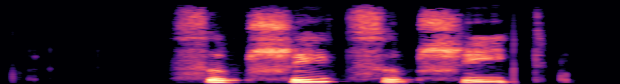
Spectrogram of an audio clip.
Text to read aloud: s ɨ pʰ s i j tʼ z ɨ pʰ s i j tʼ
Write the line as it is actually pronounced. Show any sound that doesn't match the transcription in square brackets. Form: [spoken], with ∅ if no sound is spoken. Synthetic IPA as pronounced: s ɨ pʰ [ʂ] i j tʼ [s] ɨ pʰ [ʂ] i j tʼ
